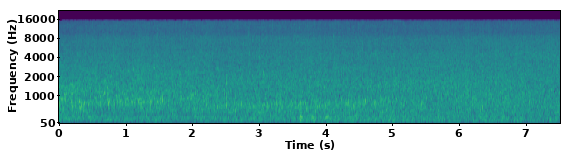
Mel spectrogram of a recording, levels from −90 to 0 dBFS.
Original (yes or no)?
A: yes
